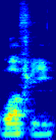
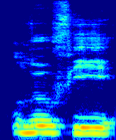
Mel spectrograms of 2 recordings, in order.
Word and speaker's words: Luffy: was like um when it came to like fluffy and stuff pronouncing oh yeah so many people got triggered because of that and one point at one point someone commented like it's pronounced Luffy and like he he did like the whole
